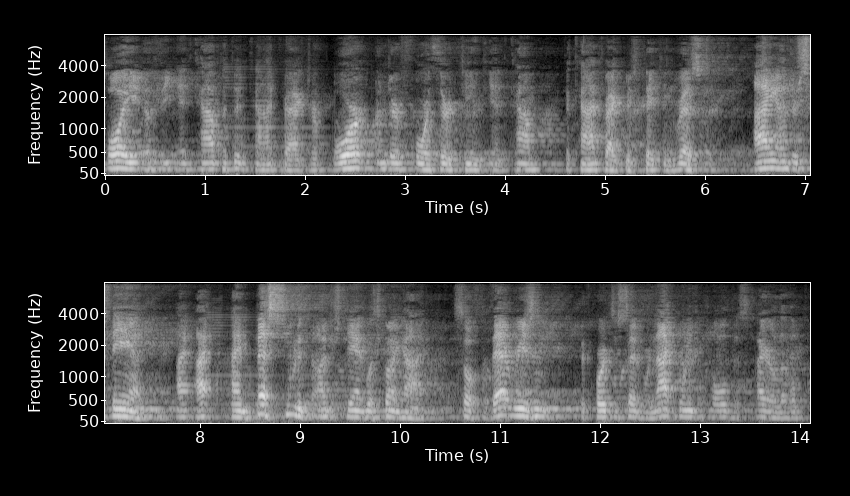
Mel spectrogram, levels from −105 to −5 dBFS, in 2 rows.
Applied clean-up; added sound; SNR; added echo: neural separator model SepFormer DNS4.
